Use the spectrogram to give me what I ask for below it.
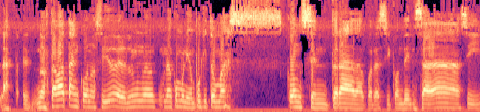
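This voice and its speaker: Noticeable background noise behind a man speaking at moderate speed. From Venezuela. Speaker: blogger and forum member interviewed. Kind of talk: casual chat. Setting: online voice call.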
